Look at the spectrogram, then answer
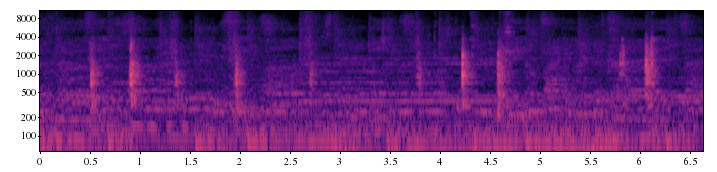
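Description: Knife tapping a cutting board as spinach stems are finely chopped, a scattered series of sharp, close clicks and knocks with uneven gaps over a faint kitchen background.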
